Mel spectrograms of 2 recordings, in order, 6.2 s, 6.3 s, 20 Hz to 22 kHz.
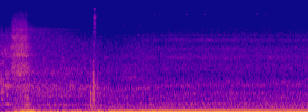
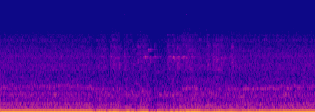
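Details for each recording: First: Mercedes W126 560SEC, hard-to-start fuel problem, after replacing fuel check valves: starter catches quickly, then steady even low idle with no misses; engine dislikes throttle being applied. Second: Mercedes-Benz W126 560SEC with a hard-starting fuel problem (check valves suspected), in-car at idle: low rumble falters and dips unevenly when the throttle is pressed, then recovers. Hesitation on acceleration.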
